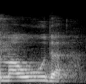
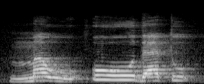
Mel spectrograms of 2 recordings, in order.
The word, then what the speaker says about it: موؤودة: Don't say mauda. Mauda, that means you have not pronounced hamza properly. Mau'udatu.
